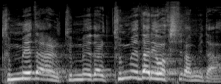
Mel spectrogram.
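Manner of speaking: overjoyed, ecstatic, very loud shout near tears. Recreating another broadcast team's gold-medal call, retelling an ecstatic tearful shout. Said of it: "열광하면서 소리치면서 울음이 섞인 감격의 목소리로 말합니다".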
